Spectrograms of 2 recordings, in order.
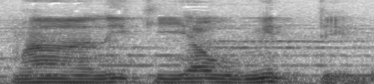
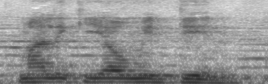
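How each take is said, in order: First: The first vowel of Maliki is long. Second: The first vowel of Maliki is short. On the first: "Ma-nya panjang" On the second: "Kalau bacanya malikinya pendek"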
